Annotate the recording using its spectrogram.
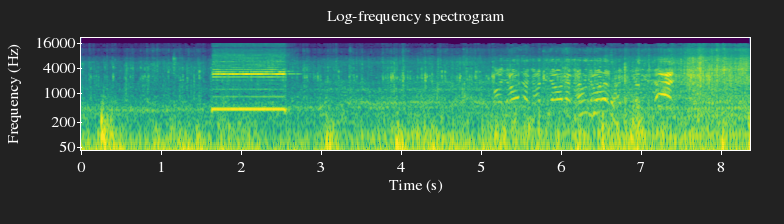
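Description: A vehicle horn sounds once, a steady tone lasting about a second, over a low rumble of the moving vehicle and wind. From about five seconds in, several voices shout in rising and falling calls.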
